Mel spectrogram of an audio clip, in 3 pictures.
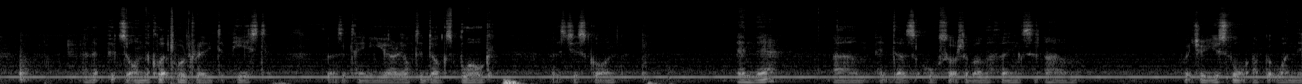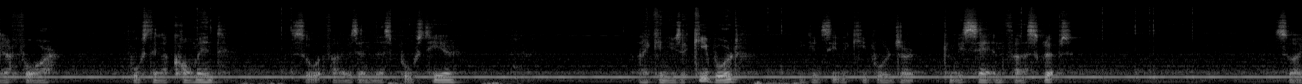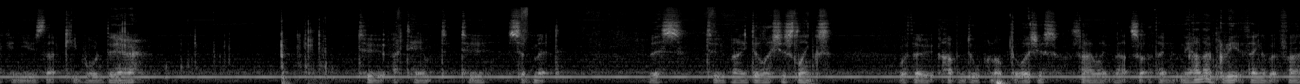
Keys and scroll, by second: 1.7 super+v, 38.1 super+Tab.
